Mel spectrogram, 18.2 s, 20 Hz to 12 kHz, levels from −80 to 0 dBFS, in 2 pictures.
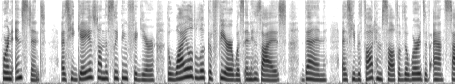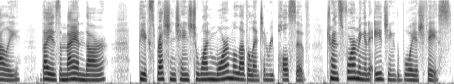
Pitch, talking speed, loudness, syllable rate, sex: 220 Hz, 165 wpm, -18 LUFS, 4.4 syllables/s, female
